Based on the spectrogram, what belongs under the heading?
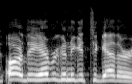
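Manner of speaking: quick, high, loud burst of anticipation; mock suspense. Viewer of a love story wondering about the couple, eager. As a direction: gush it like an impatient romance fan.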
